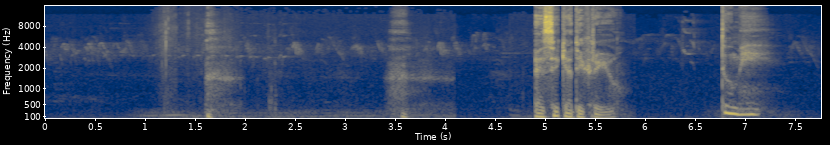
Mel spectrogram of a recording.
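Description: A man speaks in a low, calm voice nearby.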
